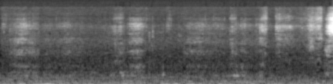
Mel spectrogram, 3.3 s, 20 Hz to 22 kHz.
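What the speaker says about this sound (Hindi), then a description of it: "आपको सबसे पहले इस खाने में लिखना है" A pen scratches quietly on paper while the number 786 is written into a hand-drawn talisman grid, faint close-up strokes in short bursts over a low, hushed background.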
